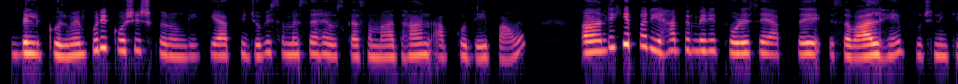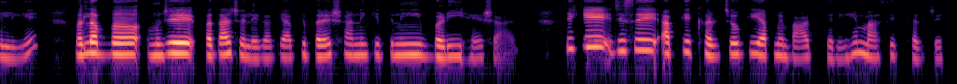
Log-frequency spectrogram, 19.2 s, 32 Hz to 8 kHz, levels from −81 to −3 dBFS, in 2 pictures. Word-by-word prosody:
बिल्कुल, 230 Hz, -3 st, +4 dB
मैं 225 Hz, +2 st, 0 dB
पूरी 295 Hz, +8 st, +3 dB
कोशिश 285 Hz, -3 st, -4 dB
करूँगी 205 Hz, -4 st, -8 dB
कि 220 Hz, -, -7 dB
आपकी 215 Hz, +2 st, -5 dB
जो 205 Hz, 0 st, -6 dB
भी 250 Hz, -, -7 dB
समस्या 230 Hz, -1 st, -7 dB
है 225 Hz, 0 st, -6 dB
उसका 205 Hz, -1 st, -7 dB
समाधान 200 Hz, +2 st, -6 dB
आपको 200 Hz, +1 st, -10 dB
दे 185 Hz, 0 st, -6 dB
पाऊँ। 190 Hz, -, -11 dB, 0.6 s
अ, 260 Hz, +2 st, +5 dB
देखिए, 355 Hz, +5 st, +7 dB
पर 375 Hz, -4 st, -1 dB
यहाँ 285 Hz, 0 st, -1 dB
पर 300 Hz, -, -3 dB
मेरे 280 Hz, 0 st, -2 dB
थोड़े-से 245 Hz, 0 st, +3 dB
आपसे 230 Hz, +1 st, -1 dB
सवाल 205 Hz, +1 st, +4 dB
हैं 210 Hz, +5 st, -8 dB
पूछने 215 Hz, -3 st, -11 dB
के 200 Hz, 0 st, -13 dB
लिए, 190 Hz, -, -10 dB, 0.4 s
मतलब 235 Hz, 0 st, +5 dB, 0.4 s
मुझे 235 Hz, +2 st, +8 dB
पता 225 Hz, +3 st, +3 dB
चलेगा 185 Hz, -6 st, -7 dB
कि 190 Hz, +2 st, -11 dB
आपकी 190 Hz, +4 st, -9 dB
परेशानी 215 Hz, +1 st, -3 dB
कितनी 220 Hz, 0 st, -3 dB
बड़ी 195 Hz, +1 st, 0 dB
है 180 Hz, +1 st, -14 dB
शायद। -, -, -18 dB, 0.5 s
देखिए, 365 Hz, +3 st, +2 dB
जैसे 280 Hz, +2 st, 0 dB
आपके 250 Hz, +3 st, -1 dB
खर्चों 220 Hz, +1 st, -2 dB
की 235 Hz, +1 st, -7 dB
आपने 215 Hz, 0 st, -2 dB
बात 185 Hz, 0 st, -11 dB
करी 180 Hz, 0 st, -14 dB
है, 240 Hz, -, -7 dB
मासिक 205 Hz, -3 st, -7 dB
खर्चे, 175 Hz, -1 st, -15 dB
220 Hz, 160 wpm, -25 LUFS, 200-245 Hz, 0.6 s, मुझे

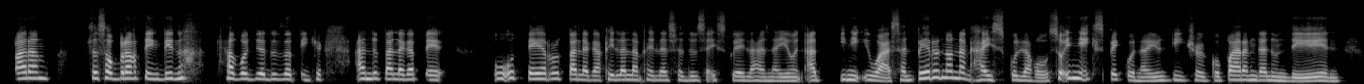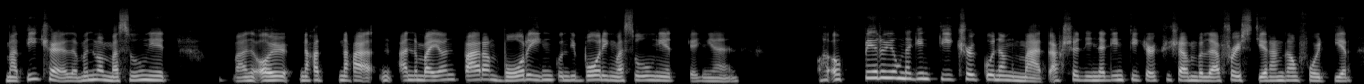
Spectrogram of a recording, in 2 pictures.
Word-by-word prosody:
parang 280 Hz, +1 st, +5 dB, 0.4 s
sa 280 Hz, -, +2 dB
sobrang 275 Hz, 0 st, +5 dB
tindi 265 Hz, 0 st, +2 dB
ng 285 Hz, +2 st, +3 dB, 0.3 s
takot 260 Hz, -2 st, +3 dB
niya 250 Hz, -1 st, +4 dB
dun 240 Hz, 0 st, -5 dB
sa 240 Hz, -1 st, +1 dB
teacher, 225 Hz, +1 st, -7 dB, 0.4 s
ano 260 Hz, +1 st, +3 dB
talaga 240 Hz, -2 st, +3 dB
te 215 Hz, -2 st, -2 dB, 0.5 s
oo, 265 Hz, +2 st, +1 dB, 0.2 s
terror 260 Hz, 0 st, +4 dB
talaga 215 Hz, -4 st, +2 dB
kilalang-kilala 215 Hz, -2 st, -1 dB
siya 195 Hz, -2 st, -7 dB
dun 190 Hz, -1 st, -5 dB
sa -, -, -6 dB
eskwelahan 180 Hz, -3 st, -3 dB
na 170 Hz, -1 st, -3 dB
yun 170 Hz, 0 st, -1 dB
at 190 Hz, 0 st, 0 dB, 0.2 s
iniiwasan. 200 Hz, -4 st, 0 dB
Pero 300 Hz, +3 st, +5 dB
nung 310 Hz, -2 st, +3 dB
nag 275 Hz, -, +1 dB
high 210 Hz, -1 st, +2 dB
school 200 Hz, 0 st, -4 dB
ako. 160 Hz, -5 st, -2 dB
So, 170 Hz, -, 0 dB
ini-expect 255 Hz, -4 st, +1 dB
ko 190 Hz, -, -1 dB
na 170 Hz, -1 st, -2 dB
yung 185 Hz, +2 st, -1 dB
teacher 190 Hz, -1 st, -5 dB
ko 180 Hz, 0 st, -5 dB
parang 210 Hz, +1 st, +3 dB
ganun 190 Hz, -3 st, +1 dB
din. 160 Hz, +1 st, +2 dB, 0.2 s
Math 170 Hz, -2 st, -3 dB
teacher, 240 Hz, -2 st, +1 dB
alam 165 Hz, +1 st, -4 dB
mo 195 Hz, -, 0 dB
naman 215 Hz, -1 st, +1 dB
masungit 195 Hz, +2 st, 0 dB, 0.7 s
maano 170 Hz, +3 st, -1 dB
or 185 Hz, +1 st, +5 dB, 0.2 s
naka 185 Hz, +1 st, -1 dB, 0.2 s
naka 190 Hz, -1 st, +3 dB, 0.4 s
ano 200 Hz, +2 st, -1 dB
ba 195 Hz, -, +3 dB
yun, 210 Hz, +3 st, -1 dB
parang 215 Hz, 0 st, +3 dB
boring, 205 Hz, +3 st, 0 dB
kung 190 Hz, 0 st, -4 dB
di 200 Hz, -, -4 dB
boring, 205 Hz, +1 st, +1 dB
masungit, 190 Hz, -1 st, -2 dB, 0.2 s
gan'yan. 150 Hz, -1 st, -6 dB, 0.8 s
Oo, 235 Hz, -, -1 dB, 0.2 s
pero 300 Hz, +1 st, +4 dB
yung 300 Hz, -1 st, +4 dB
naging 260 Hz, -1 st, -1 dB
teacher 235 Hz, +1 st, 0 dB
ko 225 Hz, -1 st, +1 dB
ng 205 Hz, -2 st, +1 dB
math, 155 Hz, -4 st, +2 dB
actually 190 Hz, 0 st, -2 dB
naging 190 Hz, +2 st, 0 dB
teacher 190 Hz, -3 st, -1 dB
ko 205 Hz, -, -15 dB
siya 185 Hz, 0 st, +4 dB
mula 175 Hz, -2 st, +2 dB
first 190 Hz, -1 st, 0 dB
year 175 Hz, -, +5 dB
hanggang 185 Hz, +1 st, 0 dB
fourth 170 Hz, -3 st, -2 dB
year, 165 Hz, -1 st, 0 dB
200 Hz, 175 wpm, -24 LUFS, 180-235 Hz, 0.8 s, parang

